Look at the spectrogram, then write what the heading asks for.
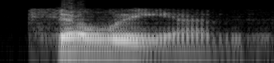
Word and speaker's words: pillion: i had the word pillion p-i-l-l-i-o-n which you know rhymes with millions right yeah for trillions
